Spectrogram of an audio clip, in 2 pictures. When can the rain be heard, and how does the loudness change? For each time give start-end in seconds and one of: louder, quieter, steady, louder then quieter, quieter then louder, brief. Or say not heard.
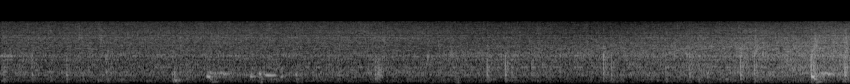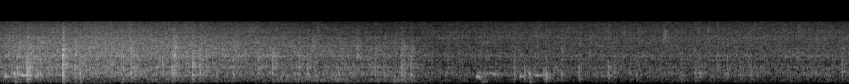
0.0-16.9 louder then quieter.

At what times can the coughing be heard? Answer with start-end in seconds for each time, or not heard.
2.0-3.2, 8.1-8.8, 13.2-13.9.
